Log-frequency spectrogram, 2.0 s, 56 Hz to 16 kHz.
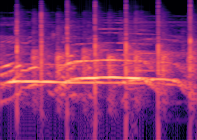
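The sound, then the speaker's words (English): A short round of applause in a studio for a 17-year-old guest crowned Miss Teen Universe 2020: a few sharp claps in a steady rhythm, with a voice holding a long cheering tone underneath. “First of all, round of applause in the studio.”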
